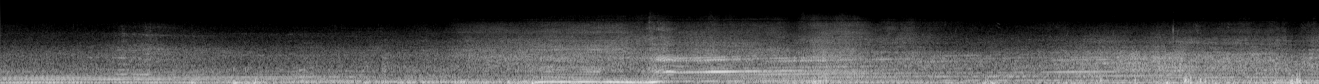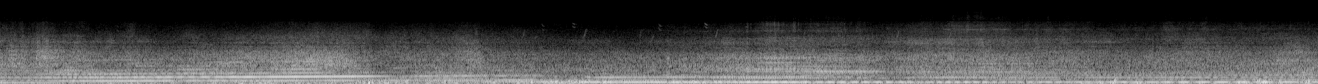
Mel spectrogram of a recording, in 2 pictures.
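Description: Engines of several Seven-style lightweight open sports cars running on a race circuit, their pitch rising and falling as they accelerate and back off through the bends, several at once.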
